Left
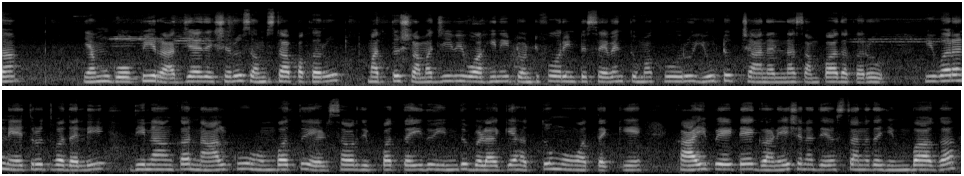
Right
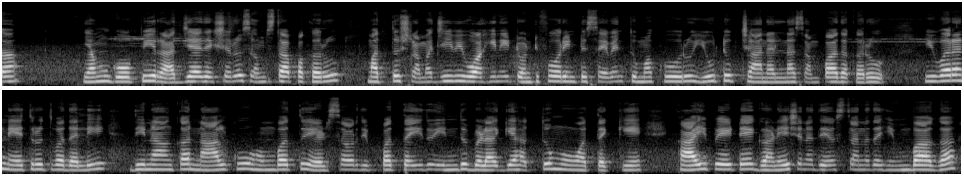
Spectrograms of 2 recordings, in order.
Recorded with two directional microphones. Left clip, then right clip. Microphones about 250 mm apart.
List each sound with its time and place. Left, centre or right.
0.8 s a woman's voice: centre; by 19.1 s right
